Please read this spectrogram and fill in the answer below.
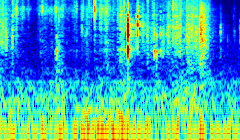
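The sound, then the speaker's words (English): A pre-cut bar of soap is cut along its scored marks into small cubes, giving many fine, crisp crackles and crunches at a low, even level, with one sharper snap midway. “Soap that has cut marks in it already, and it's making little cubes.”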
